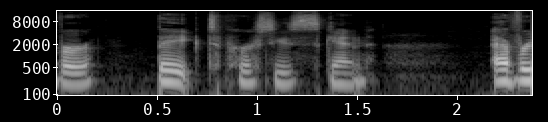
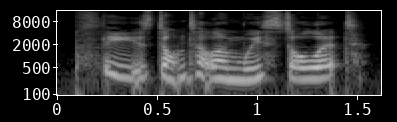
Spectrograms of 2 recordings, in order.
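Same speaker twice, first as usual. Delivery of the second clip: lightly raised pleading dwarf voice; begging dwarf; 4 semitones higher than usual. A narrator's reading. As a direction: beg him not to tell. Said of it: "Pasilos begged".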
